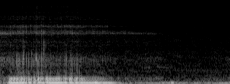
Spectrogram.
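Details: Person snoring in a live ASMR recording: one deep, low, rumbling snore on an in-breath, then quiet breathing.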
